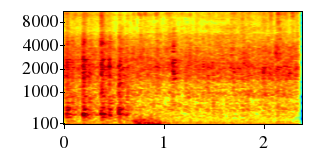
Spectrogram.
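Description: Snow peas tossed into a hot wok hiss and sizzle loudly in a steady stir-fry, with a few scraping clatters early on and no voices.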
